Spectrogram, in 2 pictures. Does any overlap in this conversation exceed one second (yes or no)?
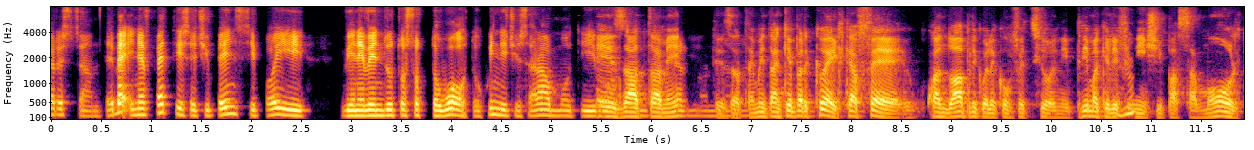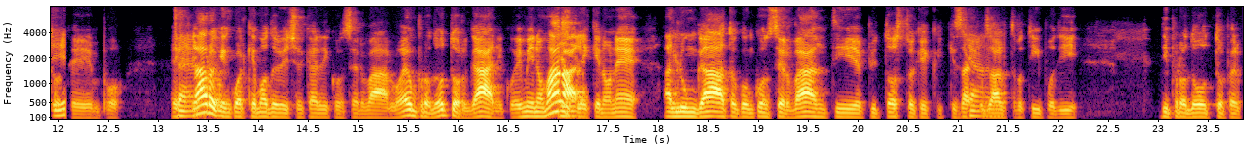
yes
